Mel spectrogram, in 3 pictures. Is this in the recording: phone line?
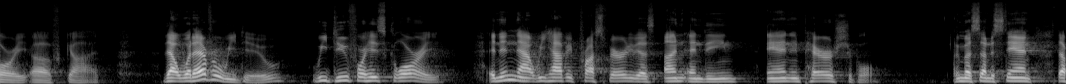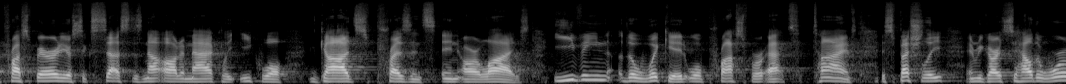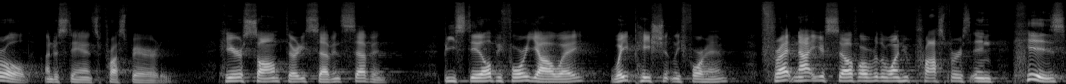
no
